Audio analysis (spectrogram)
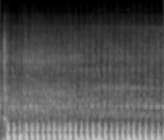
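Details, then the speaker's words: Royal Enfield Himalayan single idling after many miles and the trip to the Sturgis rally; steady, even thumping of about ten beats a second with no knocks or misses, running perfectly: normal idle. "Let's fire these up. so you guys can hear what the engine sounds like after so many miles."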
